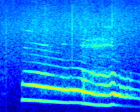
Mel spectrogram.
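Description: A loud, drawn-out human yawn, voiced and sliding slowly downward in pitch for about a second and a half, heard on its own with no other sounds.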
